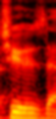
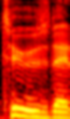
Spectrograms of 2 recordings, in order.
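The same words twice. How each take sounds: First: It is said in a British accent, like 'Chewsday'. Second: It is said in a plain American accent. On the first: "If someone has an accent" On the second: "it's it's Tuesday"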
